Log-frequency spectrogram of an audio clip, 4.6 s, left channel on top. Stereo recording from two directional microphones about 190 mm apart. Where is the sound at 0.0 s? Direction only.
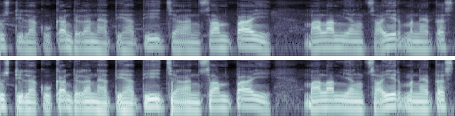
45° right (ahead or behind).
